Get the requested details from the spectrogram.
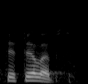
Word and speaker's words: thlipsis: T-H-L-I-P-S-I-S, Thilips.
